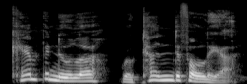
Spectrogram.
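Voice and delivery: important-sounding first announcement; inventive pronouncement. A narrator's reading. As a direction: try out a grand invented name, carefully. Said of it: "who was full of invention".

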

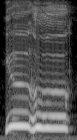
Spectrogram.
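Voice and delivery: very high, loud singsong call; female voice calling. A narrator's reading. Mother dragon hollers for her child, high calling voice. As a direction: call out for a child from far away. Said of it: "a female voice, sliced through the gathering gloom".

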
